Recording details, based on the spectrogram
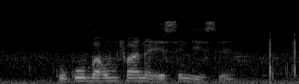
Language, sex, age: Xhosa, male, 19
